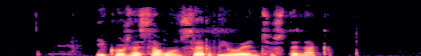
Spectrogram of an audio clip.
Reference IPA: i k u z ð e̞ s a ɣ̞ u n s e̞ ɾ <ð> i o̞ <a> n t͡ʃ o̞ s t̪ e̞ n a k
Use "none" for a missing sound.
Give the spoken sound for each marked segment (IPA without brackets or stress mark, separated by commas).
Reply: ð, e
